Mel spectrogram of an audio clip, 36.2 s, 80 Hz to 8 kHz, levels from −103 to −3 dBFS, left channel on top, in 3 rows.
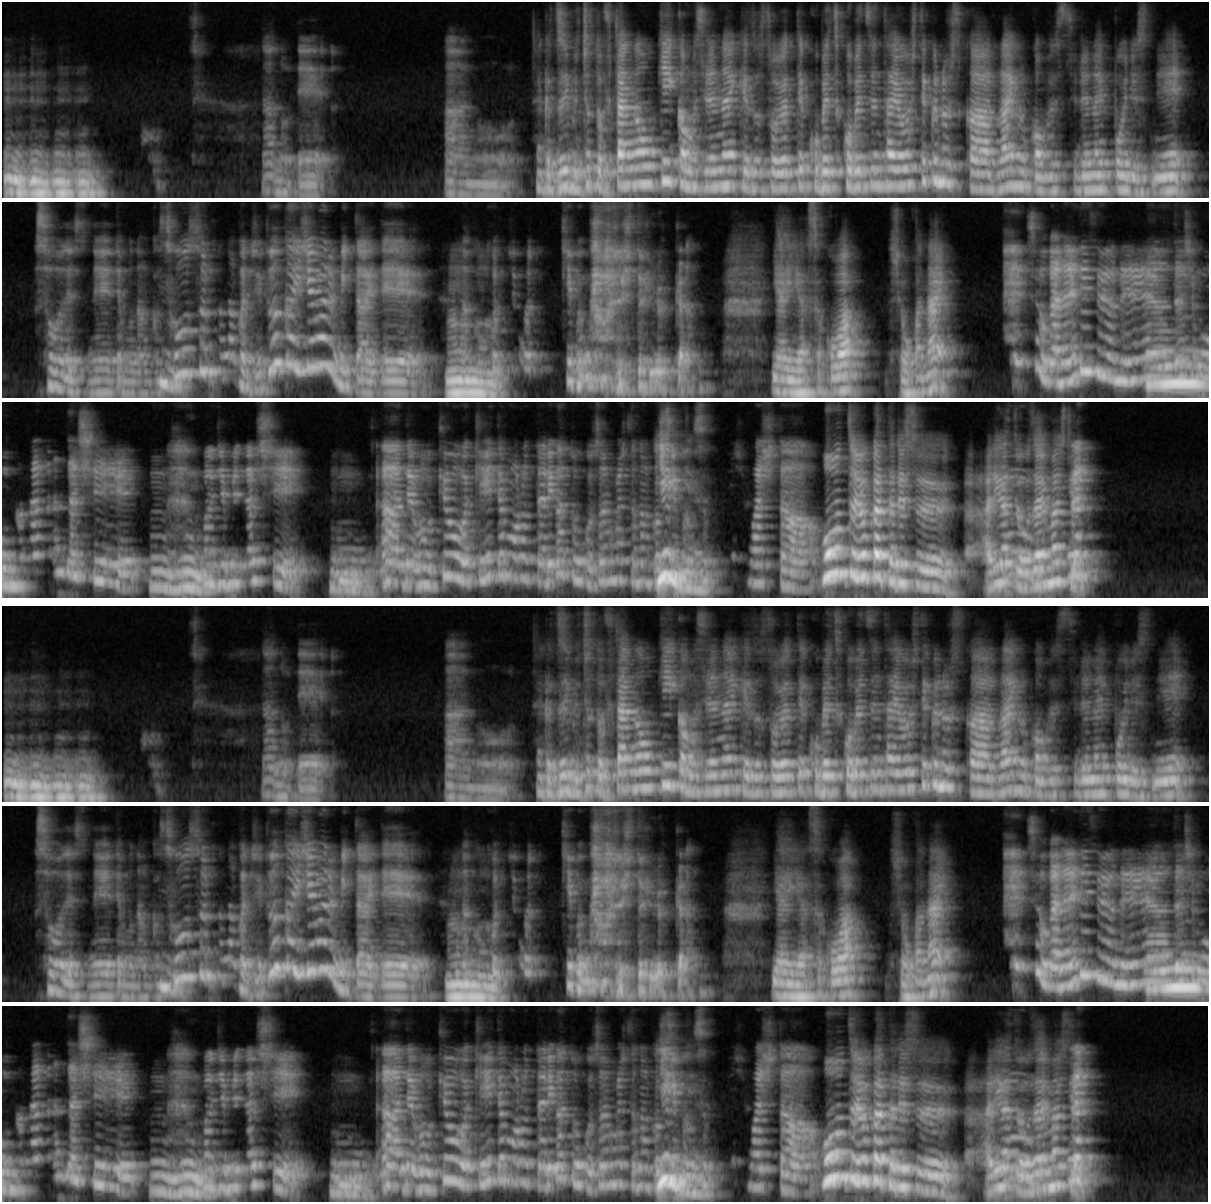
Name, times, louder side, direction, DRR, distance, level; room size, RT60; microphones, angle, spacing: voice 1, 0.0-1.0 5.3-11.8 13.6-13.9 16.5-17.0 19.4-20.6 21.0-21.5 23.5-24.3 25.6-26.2 27.4-27.8 30.7-31.2 32.3-34.8, left 1 dB, 70° left, 3 dB, 2.6 m, -29 dB
voice 2, 2.6-3.2 4.4-5.1 12.4-16.4 16.7-17.4 17.7-19.0 22.1-25.5 25.8-27.1 27.4-31.1 31.6-32.3 34.1-35.0, equal, 10° left, 1 dB, 2.3 m, -36 dB
9.6 x 5.2 x 6.2 m, 0.40 s
head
